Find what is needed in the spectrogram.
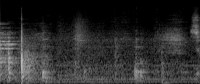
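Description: Bread pan handled on the kitchen counter: two sharp clinks with a brief ring right at the start, then faint handling noise.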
